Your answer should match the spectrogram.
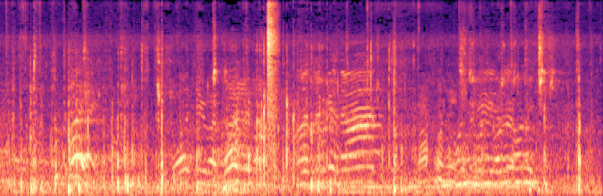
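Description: A basketball bouncing and players' sneakers running on an outdoor concrete court, irregular hard knocks with one sharp smack near the middle, while players shout.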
